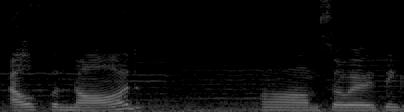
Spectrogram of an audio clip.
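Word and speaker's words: Alphinaud: dumb uh for um phonetically it's like if I were to read it phonetically it' be Alpha nod um so I think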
